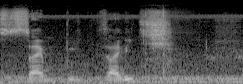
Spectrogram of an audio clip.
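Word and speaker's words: Żywiec: the National Socialist Germans they called the townsite bush but the Polish pronunciation is sighs I beach I know I'm saying it wrong both ways look at that nice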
